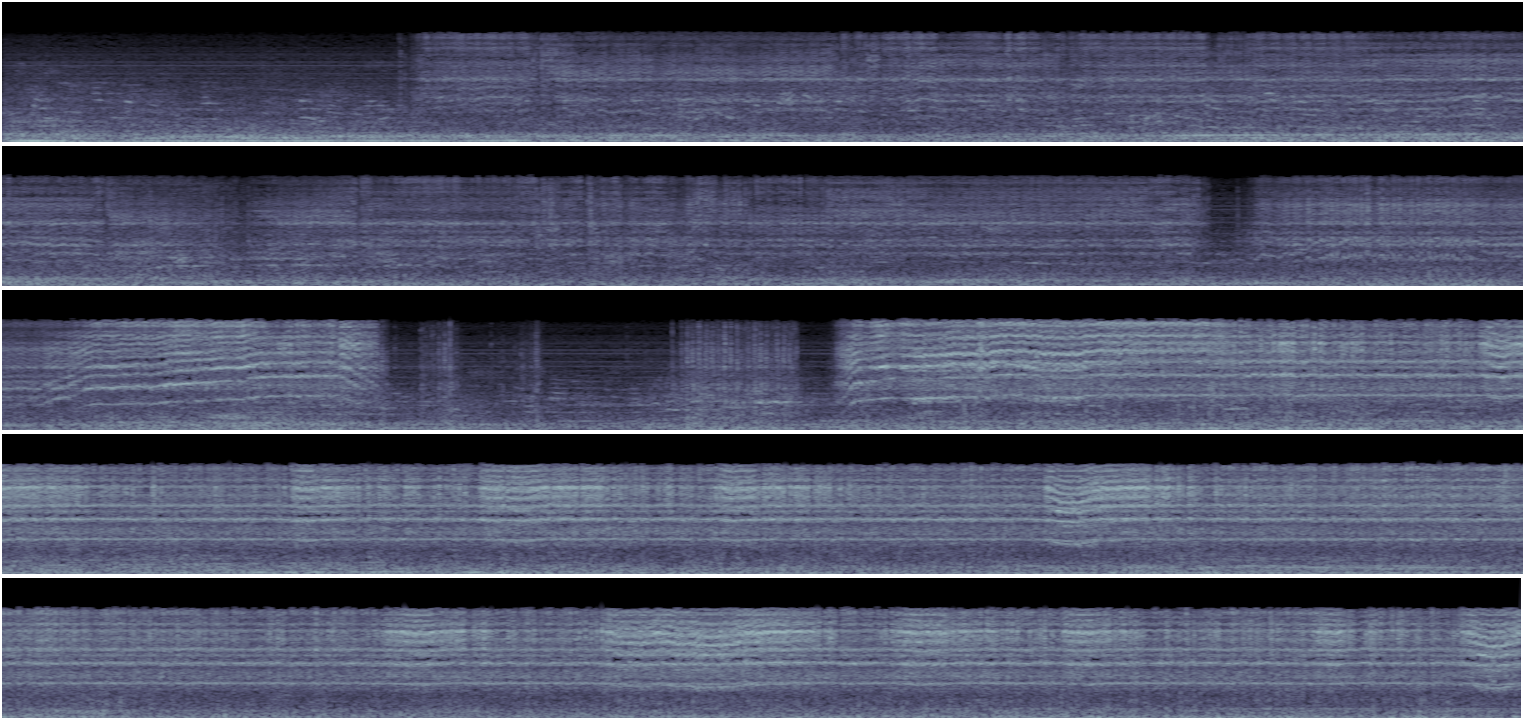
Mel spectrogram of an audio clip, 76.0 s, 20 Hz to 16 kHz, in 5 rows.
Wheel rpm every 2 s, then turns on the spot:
0, 0, 60, 70, 70, 70, 70, 70, 60, 60, 60, 70, 70, 50, 60, 100, 180, 10, 20, 110, 210, 230, 230, 230, 230, 230, 230, 230, 220, 230, 230, 230, 230, 220, 230, 230, 230, 230.
34-38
